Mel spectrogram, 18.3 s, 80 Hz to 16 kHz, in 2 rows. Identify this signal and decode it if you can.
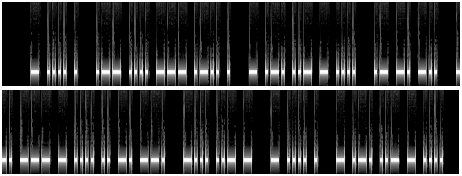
Morse code, heard as a keyed tone, about 22 wpm, 700 Hz. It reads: THE WHOLE TRUTH AND NOTHING BUT THE TRUTH
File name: practice / 22wpm / Sets of 8 Words - 22wpm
